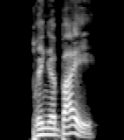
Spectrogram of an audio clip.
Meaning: inflection of beibringen: 1. first-person singular present 2. first/third-person singular subjunctive I 3. singular imperative
- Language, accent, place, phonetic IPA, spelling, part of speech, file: German, Germany, Berlin, [ˌbʁɪŋə ˈbaɪ̯], bringe bei, verb, De-bringe bei.ogg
